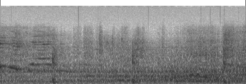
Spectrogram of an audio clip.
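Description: High-pitched children's voices calling out and squealing without clear words, one of them holding a long note in the second half.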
